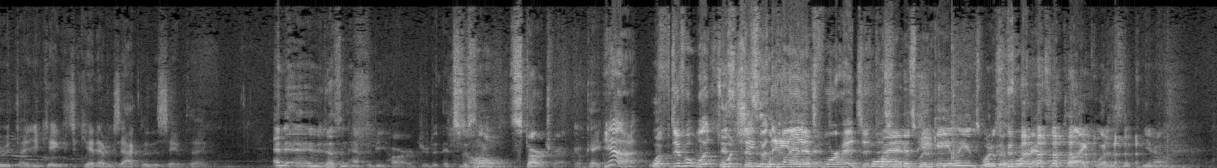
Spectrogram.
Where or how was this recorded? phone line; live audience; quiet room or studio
live audience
